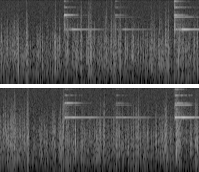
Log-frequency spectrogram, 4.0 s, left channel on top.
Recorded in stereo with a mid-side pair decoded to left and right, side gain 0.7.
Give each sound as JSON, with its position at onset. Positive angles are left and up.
{"t": 1.3, "sound": "a clink", "azimuth_deg": 65, "distance_m": 7.5}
